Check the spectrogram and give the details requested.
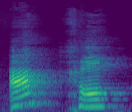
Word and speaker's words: ajedrez: Jugar al ajedrez. Ajedrez. So the Z, remembering in Spanish, it's a TH sound.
